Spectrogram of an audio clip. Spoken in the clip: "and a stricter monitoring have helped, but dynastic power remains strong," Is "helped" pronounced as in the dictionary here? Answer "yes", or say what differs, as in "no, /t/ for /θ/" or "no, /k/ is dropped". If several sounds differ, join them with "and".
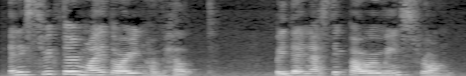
no, /p/ is dropped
